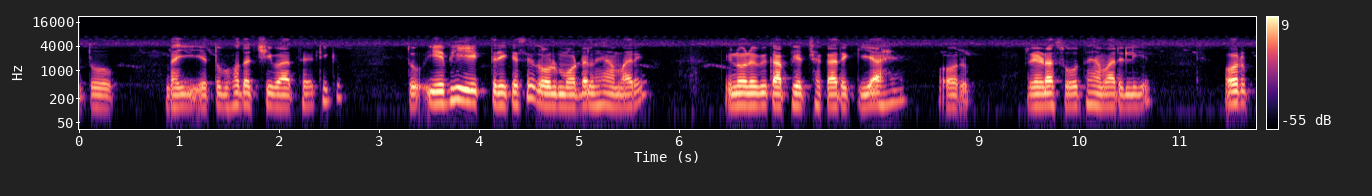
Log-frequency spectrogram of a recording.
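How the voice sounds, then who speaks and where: A man's voice: a little high, gravelly. A man teaching an explanatory lecture, who often stops to check that his listeners are following. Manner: repeats "theek hai" to check understanding. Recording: dull lo-fi recording.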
